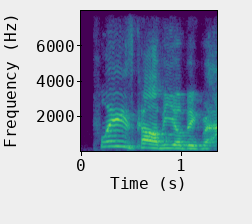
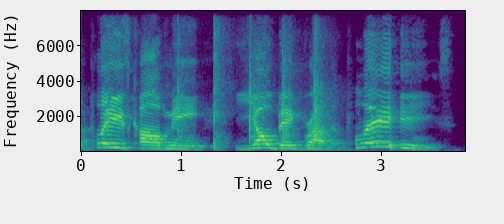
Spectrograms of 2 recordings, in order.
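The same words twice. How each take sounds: First: Said in the usual way. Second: Drawn-out begging; slow pleading. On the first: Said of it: "repeated request". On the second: Acted. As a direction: plead slowly, mock earnest. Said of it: "repeated pleading request".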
